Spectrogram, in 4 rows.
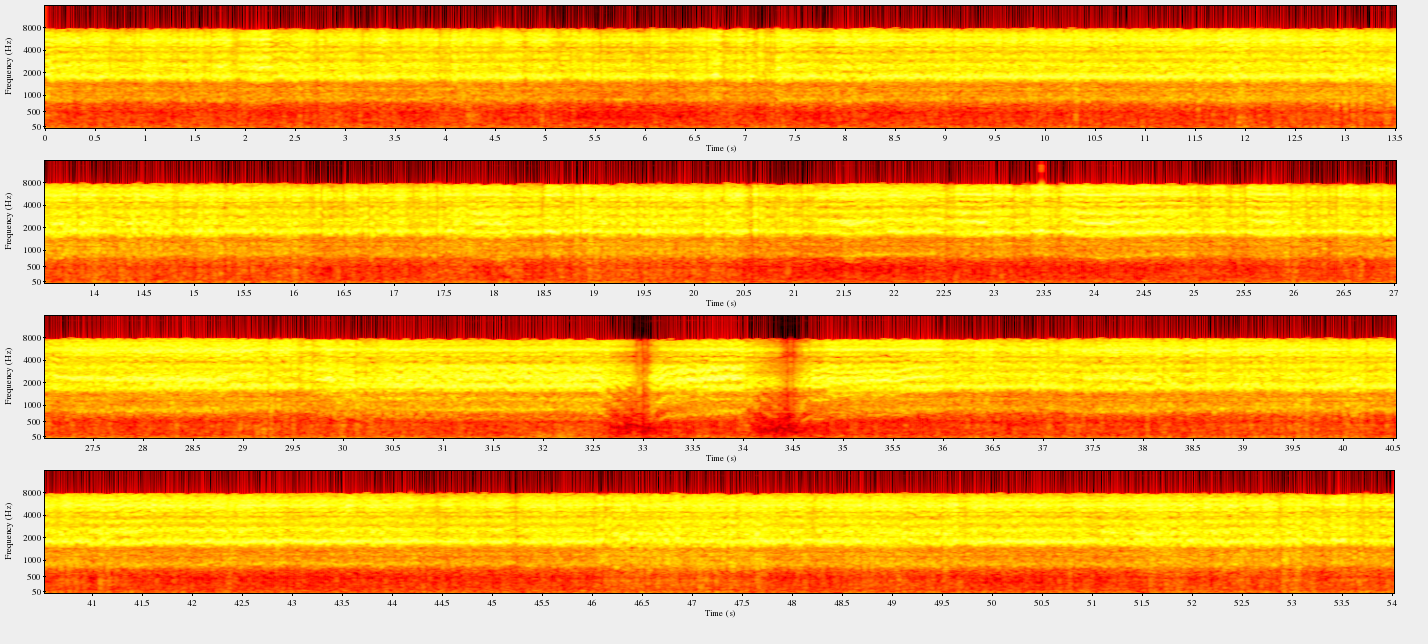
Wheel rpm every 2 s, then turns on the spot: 230, 230, 230, 230, 230, 230, 230, 230, 230, 230, 230, 230, 230, 220, 220, 200, 140, 150, 230, 230, 230, 230, 230, 230, 230, 230, 230.
none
